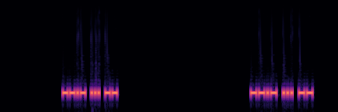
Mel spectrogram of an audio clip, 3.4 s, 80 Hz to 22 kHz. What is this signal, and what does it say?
Morse code, heard as a keyed tone, about 65 wpm, 700 Hz. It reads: QSM QSM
